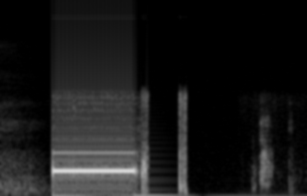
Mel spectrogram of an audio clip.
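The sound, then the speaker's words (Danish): A telephone rings on an outgoing call with one steady, loud electronic tone lasting under a second. A few short, quieter clicks follow, and no voices are heard. “Nu ringer vi til aftens rockspert. Så ser om han er hjemme.”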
